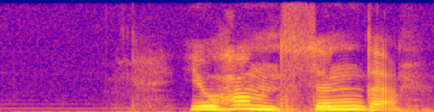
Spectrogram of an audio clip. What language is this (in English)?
Norwegian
